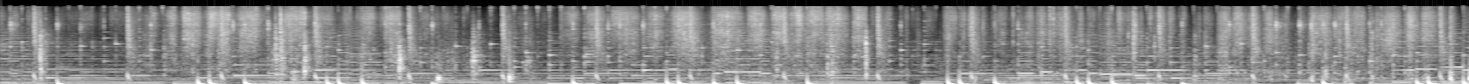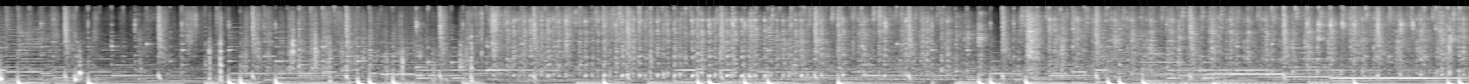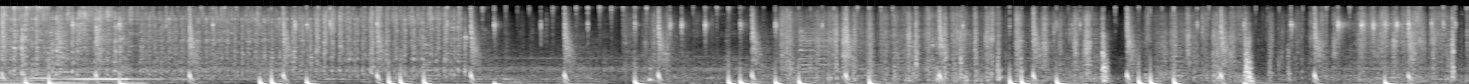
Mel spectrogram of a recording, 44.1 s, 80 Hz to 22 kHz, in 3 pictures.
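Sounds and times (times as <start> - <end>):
electronic music with bass: 0.0 - 44.0
stiff brush scrubbing: 0.0 - 44.0.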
